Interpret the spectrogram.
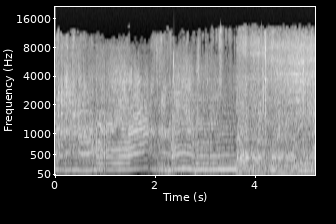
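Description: Renault Clio R3 rally car's 2.0-litre four-cylinder engine revving hard, its pitch climbing and dipping with gear changes as it pulls away. A little after halfway it cuts abruptly to a lower, rougher engine note at low revs close by.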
